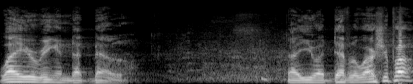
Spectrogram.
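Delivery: big, booming, loud, strong-voiced man. Retelling a big man on the street confronting him: imitating a very strong voice. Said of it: "a very strong voice".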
